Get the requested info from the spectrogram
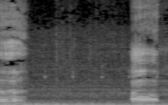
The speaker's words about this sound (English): Traffic.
